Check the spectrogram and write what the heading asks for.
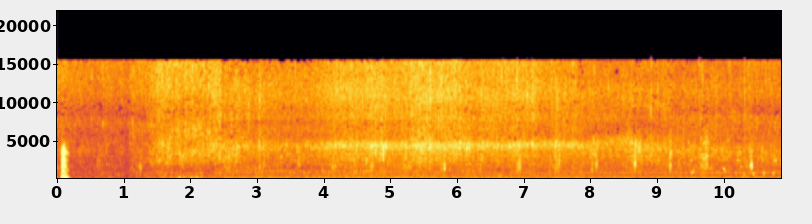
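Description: Small ocean waves washing over a wet concrete walkway and surging along its sides, a steady rush of surf.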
